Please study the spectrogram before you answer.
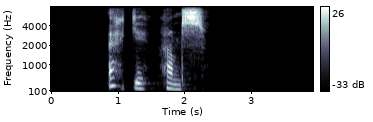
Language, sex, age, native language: Icelandic, female, 30-39, Icelandic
